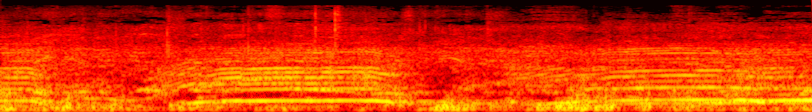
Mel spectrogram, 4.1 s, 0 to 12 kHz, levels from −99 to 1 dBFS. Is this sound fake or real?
real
